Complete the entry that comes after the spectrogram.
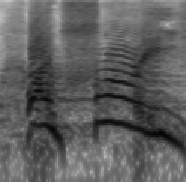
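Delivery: loud, high, dragged-out sulky sorry; a child forced to apologize, hammed up; fake apology. Kid mocking parent's demand for an apology, drawn out and high. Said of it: "is that a real apology?".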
